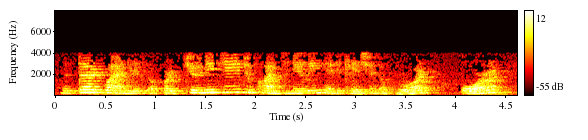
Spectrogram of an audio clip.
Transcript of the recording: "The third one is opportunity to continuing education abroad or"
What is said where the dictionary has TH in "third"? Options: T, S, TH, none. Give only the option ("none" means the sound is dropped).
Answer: T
